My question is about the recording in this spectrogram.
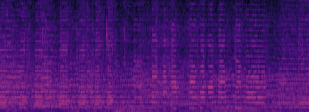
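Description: Many car horns honking at once in a slow victory motorcade, overlapping at different pitches, some short toots and some held.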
